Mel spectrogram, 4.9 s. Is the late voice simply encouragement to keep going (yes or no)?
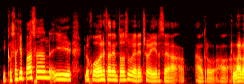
no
